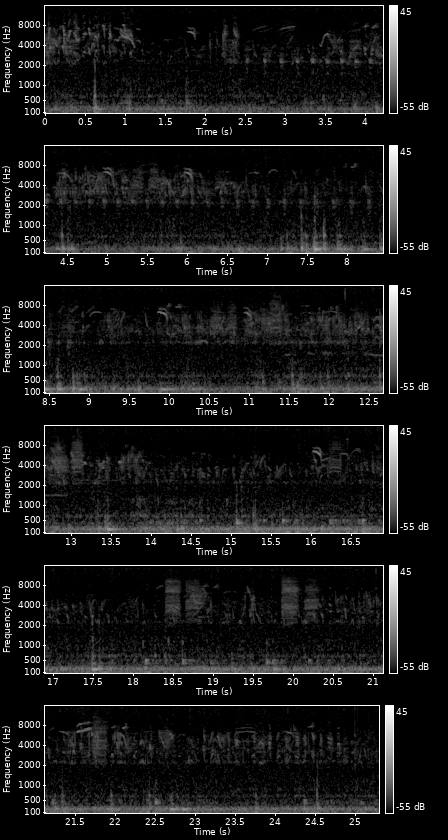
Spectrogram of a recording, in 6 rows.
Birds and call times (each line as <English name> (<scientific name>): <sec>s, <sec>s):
White-browed Coucal (Centropus superciliosus): 3.8s
Rattling Cisticola (Cisticola chiniana): 18.6s
Red-cheeked Cordonbleu (Uraeginthus bengalus): 21.6s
